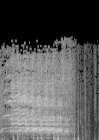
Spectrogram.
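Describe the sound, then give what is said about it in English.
A horse whinnies loudly with a shaky, rising-and-falling neigh over a steady clip-clop of hooves, which continues briefly after the whinny fades out, all clear with no talking. “Now we're getting horse hooves again.”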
